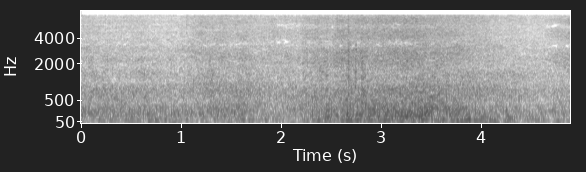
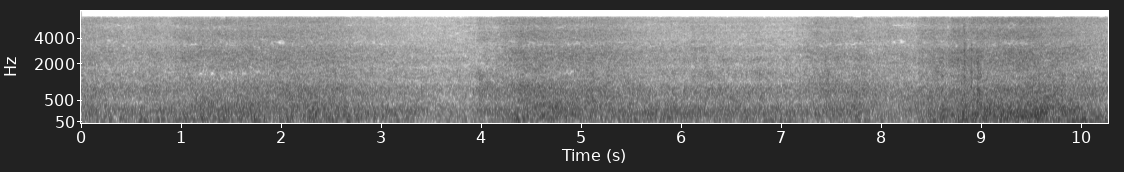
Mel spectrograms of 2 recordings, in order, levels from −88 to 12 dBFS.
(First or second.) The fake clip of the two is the first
